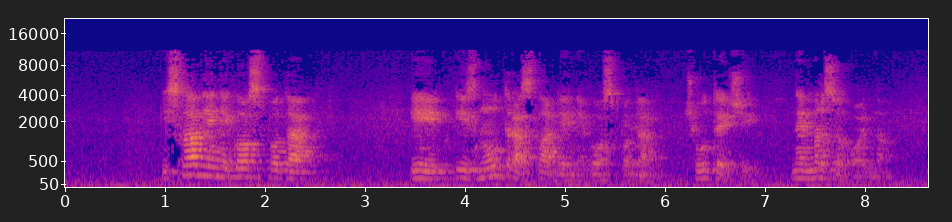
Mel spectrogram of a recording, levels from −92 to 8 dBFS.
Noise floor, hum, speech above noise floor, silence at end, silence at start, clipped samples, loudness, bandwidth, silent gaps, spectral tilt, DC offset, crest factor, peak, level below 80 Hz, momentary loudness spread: -53 dBFS; none; 22 dB; 0 s; 0 s; under 0.1%; -30 LUFS; 11.5 kHz; none; -1.5 dB/octave; under 0.1%; 24 dB; -8 dBFS; -56 dBFS; 22 LU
